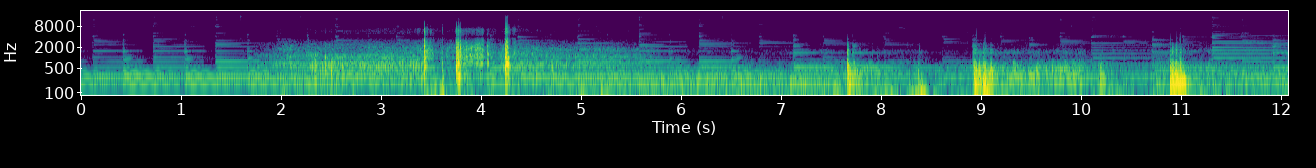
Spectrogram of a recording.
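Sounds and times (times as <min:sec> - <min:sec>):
acoustic guitar music: 0:00.0 - 0:12.0
skateboard wheels rolling on concrete: 0:01.7 - 0:12.0
skateboard clacks: 0:01.8 - 0:05.6.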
